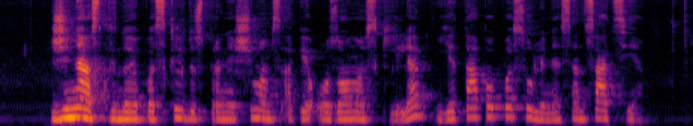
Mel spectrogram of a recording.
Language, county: Lithuanian, Panevėžys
